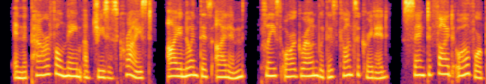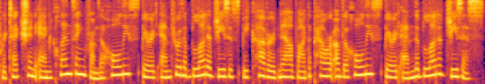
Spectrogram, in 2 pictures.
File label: protection prayer over item ground holy oil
